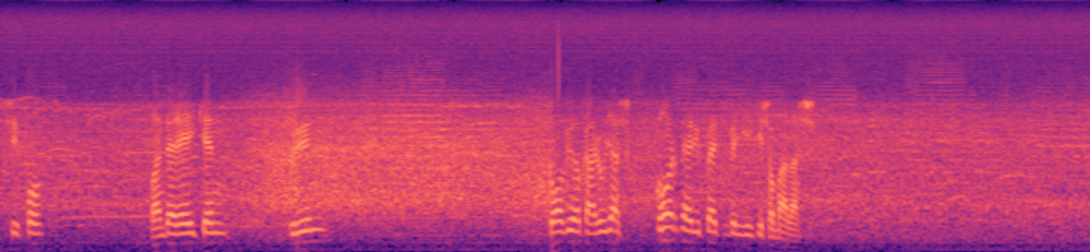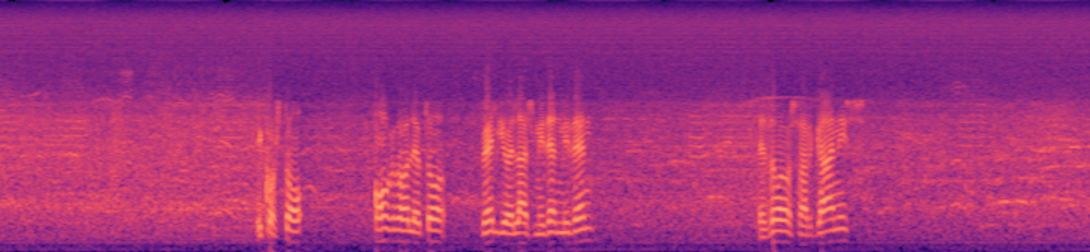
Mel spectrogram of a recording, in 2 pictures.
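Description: A stadium crowd roars, swelling and then settling to a murmur.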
